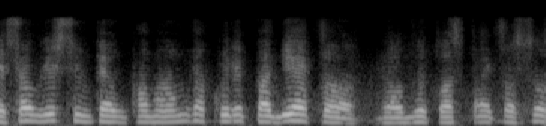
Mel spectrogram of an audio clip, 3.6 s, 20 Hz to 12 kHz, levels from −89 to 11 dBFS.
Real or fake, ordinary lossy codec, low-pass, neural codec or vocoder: fake; AAC, 32 kbps; 7.2 kHz; codec, 16 kHz, 1 kbps, FreqCodec, smaller model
